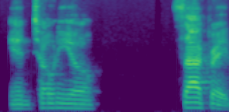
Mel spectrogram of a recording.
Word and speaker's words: Antonio Sacre: And every year that I go down there, there's this guy, Antonio Sacre.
